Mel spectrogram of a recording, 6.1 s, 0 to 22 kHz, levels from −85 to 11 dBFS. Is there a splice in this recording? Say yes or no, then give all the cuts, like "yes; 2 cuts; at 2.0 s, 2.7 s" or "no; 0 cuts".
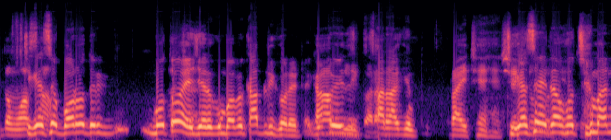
no; 0 cuts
